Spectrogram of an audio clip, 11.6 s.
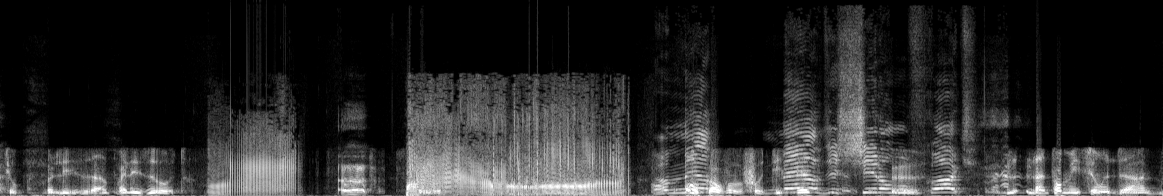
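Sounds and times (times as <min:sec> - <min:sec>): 
speech: 0:00.9 - 0:02.3, 0:07.0 - 0:11.6
fart: 0:02.1 - 0:03.2, 0:04.0 - 0:06.4.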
